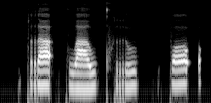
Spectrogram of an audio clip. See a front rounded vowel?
no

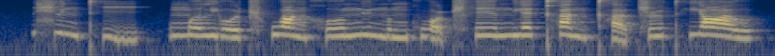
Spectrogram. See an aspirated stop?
yes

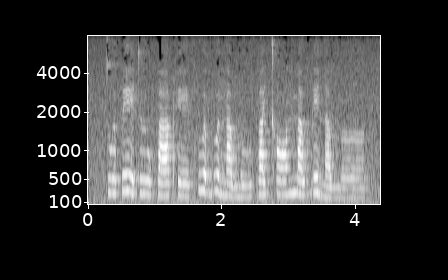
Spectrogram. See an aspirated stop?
yes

